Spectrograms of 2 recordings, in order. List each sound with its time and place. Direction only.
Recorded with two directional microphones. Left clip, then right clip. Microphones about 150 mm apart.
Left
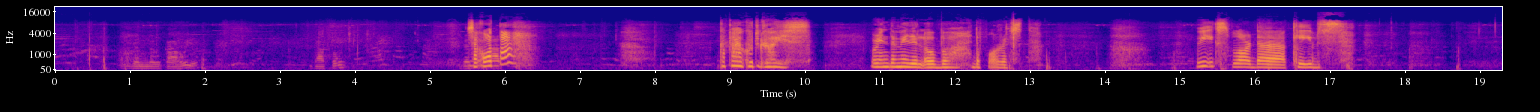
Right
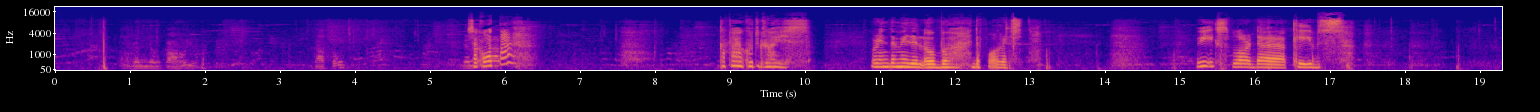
3.4 s speech: 30° left (ahead or behind)
5.5 s speech: 15° right (ahead or behind)
7.5 s a sound: 10° right (ahead or behind)
8.8 s speech: 10° right (ahead or behind); by 12.7 s 35° right (ahead or behind)
12.8 s speech: 15° right (ahead or behind)
14.0 s snort: 10° right (ahead or behind)
15.1 s a woman's voice: 10° right (ahead or behind); by 17.6 s 30° right (ahead or behind)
